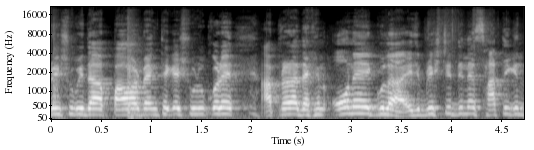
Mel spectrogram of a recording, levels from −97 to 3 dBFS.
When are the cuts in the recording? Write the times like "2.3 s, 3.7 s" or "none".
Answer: none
